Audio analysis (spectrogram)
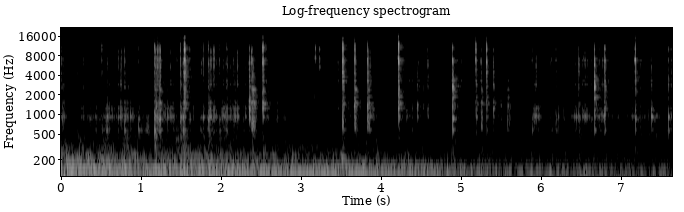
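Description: Fingernails and fingertips tap rapidly on the top and front edge of a white, hollow plastic UV nail lamp dome. The taps are sharp, bright plastic clicks that stop almost instantly, arriving in quick irregular bursts over a low, steady hum.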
